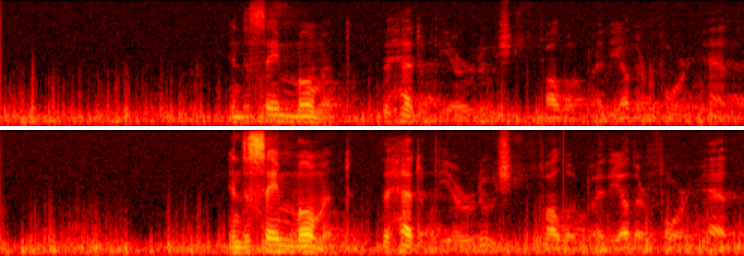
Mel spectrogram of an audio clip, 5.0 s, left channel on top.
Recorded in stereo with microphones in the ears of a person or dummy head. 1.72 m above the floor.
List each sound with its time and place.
1.5 s a man speaking: 70° right (ahead or behind), 0.6 m; by 4.9 s 40° right (ahead or behind), 4 m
